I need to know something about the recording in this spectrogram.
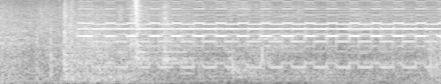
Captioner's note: phone ringing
